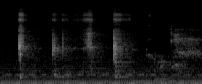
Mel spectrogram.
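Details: Imitated stuttering block on the initial plosive /k/, with difficulty joining the onset phoneme to the rest of the word, demonstrated during teaching of a stuttering block-modification technique; stuttering block on initial plosive (imitated).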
